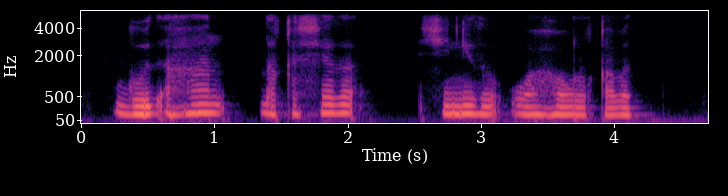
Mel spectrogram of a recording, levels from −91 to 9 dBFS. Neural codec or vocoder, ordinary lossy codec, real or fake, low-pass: vocoder, 44.1 kHz, 128 mel bands every 256 samples, BigVGAN v2; none; fake; 5.4 kHz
